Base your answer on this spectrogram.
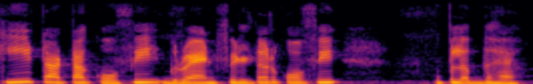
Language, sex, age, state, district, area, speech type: Punjabi, female, 18-30, Punjab, Amritsar, urban, read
